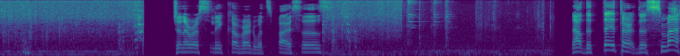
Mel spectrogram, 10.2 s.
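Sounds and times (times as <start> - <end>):
roast beef searing in a pan: 0.0 - 2.2, 4.9 - 6.1
speech: 2.6 - 5.2, 8.6 - 10.2.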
